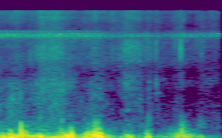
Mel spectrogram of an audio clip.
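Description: Horse moving on mown grass: a few dull hoof thumps and rustling, the loudest thump about a second in.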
